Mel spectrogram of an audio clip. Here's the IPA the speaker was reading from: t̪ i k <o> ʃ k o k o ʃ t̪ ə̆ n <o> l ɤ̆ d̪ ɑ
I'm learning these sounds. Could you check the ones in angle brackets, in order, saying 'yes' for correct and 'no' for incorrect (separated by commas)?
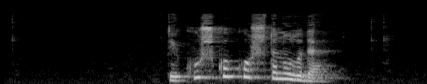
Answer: no, no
